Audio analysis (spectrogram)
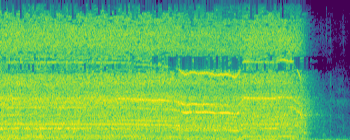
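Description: A Diablo self-feeding auger bit bores a hole through wood under a power drill, a loud steady whining grind held for about three seconds before cutting off abruptly.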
